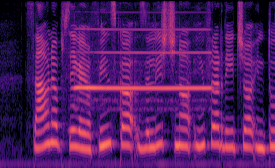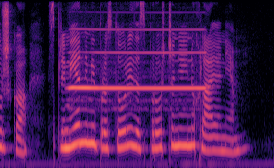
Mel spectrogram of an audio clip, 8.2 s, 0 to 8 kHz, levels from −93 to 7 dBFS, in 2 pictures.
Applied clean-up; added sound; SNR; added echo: none; Wind instrument, woodwind instrument; 2 dB; none.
